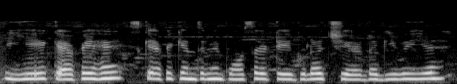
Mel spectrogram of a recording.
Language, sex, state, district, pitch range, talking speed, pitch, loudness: Hindi, male, Assam, Sonitpur, 240-265 Hz, 225 wpm, 250 Hz, -14 LUFS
